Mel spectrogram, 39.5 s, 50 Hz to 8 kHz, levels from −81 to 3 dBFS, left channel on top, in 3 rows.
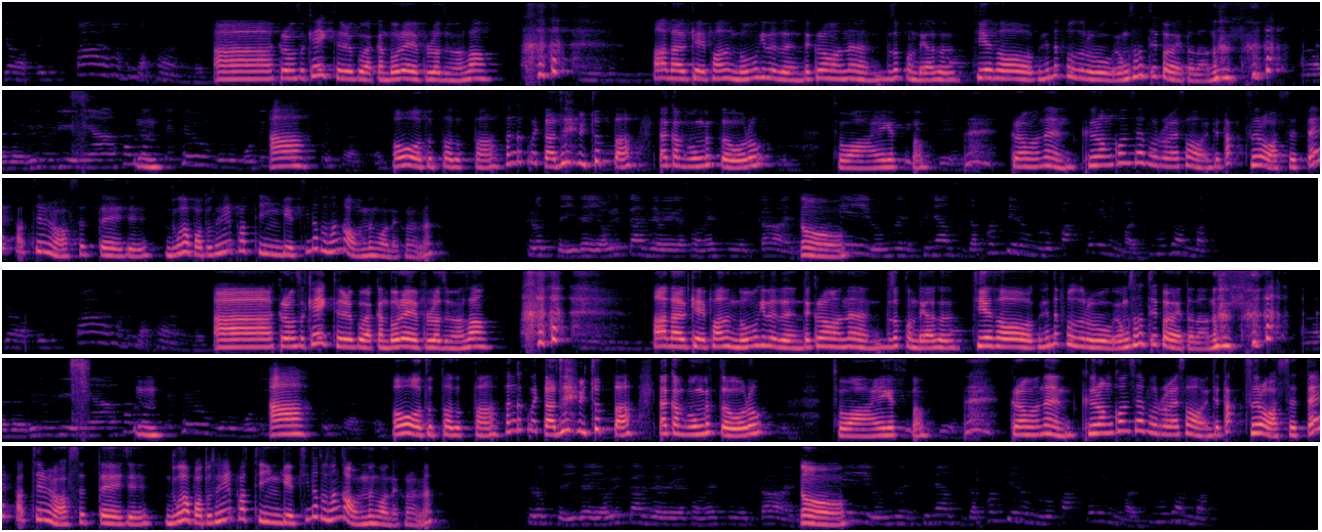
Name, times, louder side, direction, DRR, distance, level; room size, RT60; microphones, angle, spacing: voice 1, 0.0-2.2 5.8-6.8 9.0-10.2 13.0-17.1 17.9-18.0 19.1-19.6 20.4-21.1 22.0-22.9 23.5-23.9 31.6-38.6, left 1 dB, 60° left, 3.5 m, -51 dB
voice 2, 2.1-4.9 5.2-6.0 6.5-12.8 14.5-14.8 15.8-16.2 17.1-20.8 21.5-22.4 22.8-30.7 34.3-34.8, right 4 dB, 65° right, 0.7 m, -27 dB
23.5 x 8.0 x 3.4 m
head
